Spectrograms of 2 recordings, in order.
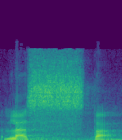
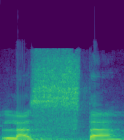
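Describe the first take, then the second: First: The s sound is drawn out and flowing. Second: The s sound is cut short. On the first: The speaker calls it right. "tapi dialirkan huruf sinnya" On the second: The speaker calls it wrong.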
